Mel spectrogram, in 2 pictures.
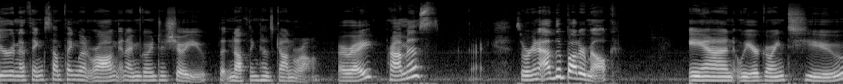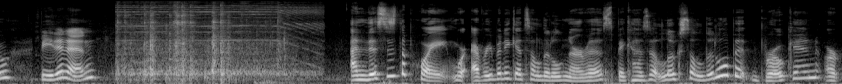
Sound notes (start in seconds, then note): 9.5 mixer whirs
